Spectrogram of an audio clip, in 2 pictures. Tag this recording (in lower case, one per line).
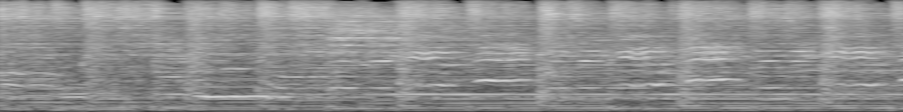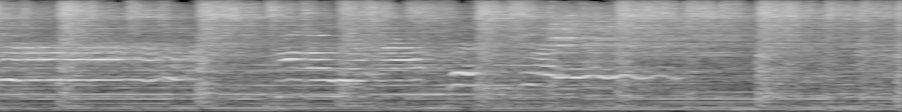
rock and roll
music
